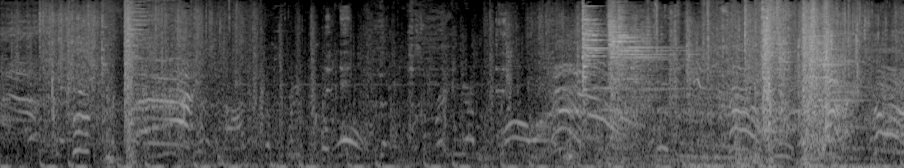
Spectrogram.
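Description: A heavy blade strikes armour with sharp clanging hits.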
